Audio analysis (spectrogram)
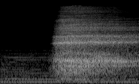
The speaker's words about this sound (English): This YHWH is a breathing sound. It implies a breathing sound. It's the YH, inhale.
